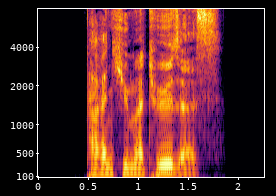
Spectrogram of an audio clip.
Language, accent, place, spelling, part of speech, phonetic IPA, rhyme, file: German, Germany, Berlin, parenchymatöses, adjective, [ˌpaʁɛnçymaˈtøːzəs], -øːzəs, De-parenchymatöses.ogg
- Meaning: strong/mixed nominative/accusative neuter singular of parenchymatös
